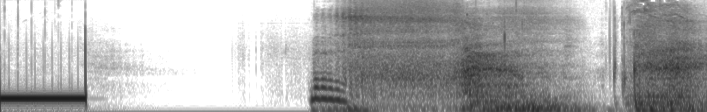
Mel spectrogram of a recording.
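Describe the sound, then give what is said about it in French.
A telephone call tone sounds while someone is being phoned: a single steady mid-pitched tone lasting under half a second, then a pause before other sounds follow. “on appelle Dylan, alors c'est parti.”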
